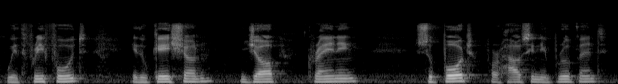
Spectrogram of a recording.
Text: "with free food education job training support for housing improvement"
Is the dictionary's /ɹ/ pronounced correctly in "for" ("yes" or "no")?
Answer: yes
